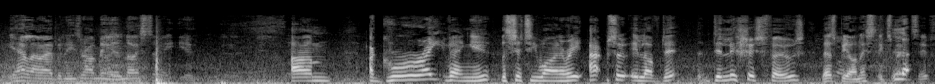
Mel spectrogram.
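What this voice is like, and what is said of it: British accent. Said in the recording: “That's British accent, right? ... Yeah, it is a British.”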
